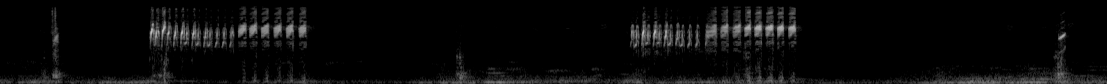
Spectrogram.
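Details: Lure song of a flamboyan bird in full voice: two separate bursts of fast, high, buzzy trilled notes, each lasting about one and a half seconds, with short sharp chips between them and quiet low hum.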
